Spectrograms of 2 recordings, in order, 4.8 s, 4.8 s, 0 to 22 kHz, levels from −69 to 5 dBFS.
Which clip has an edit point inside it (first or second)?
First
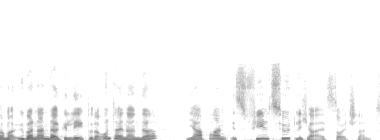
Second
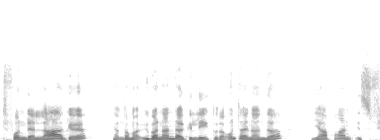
second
